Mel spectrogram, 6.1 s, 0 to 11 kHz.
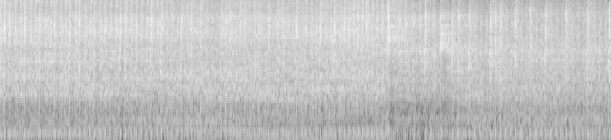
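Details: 5 hp Briggs single-cylinder engine on a homemade wood splitter (Montgomery Ward ram), started without choke after adding more fuel; runs steady and even with a firm low beat, no misses or stumbles, running fine after refuelling.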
